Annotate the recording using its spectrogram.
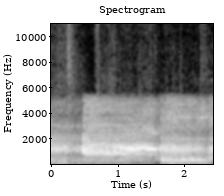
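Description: A recorded car sound effect, engine and tyres, played over the hall's loudspeakers, with the dull, treble-less sound of a played-back recording. It grows louder about half a second in.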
